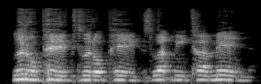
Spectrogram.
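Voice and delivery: loud wolf bellow. A narrator's reading. Wolf bellowing at the two hiding pigs. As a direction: bellow it at the door of sticks. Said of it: "bellowed the wolf".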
